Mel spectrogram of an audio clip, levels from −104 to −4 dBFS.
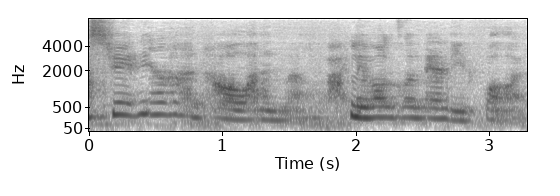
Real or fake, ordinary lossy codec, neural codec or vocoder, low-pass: fake; none; codec, 16 kHz, 0.8 kbps, ZipCodec; none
